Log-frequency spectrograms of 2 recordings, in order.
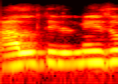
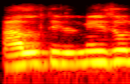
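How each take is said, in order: First: The l is pronounced before the t. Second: The same.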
